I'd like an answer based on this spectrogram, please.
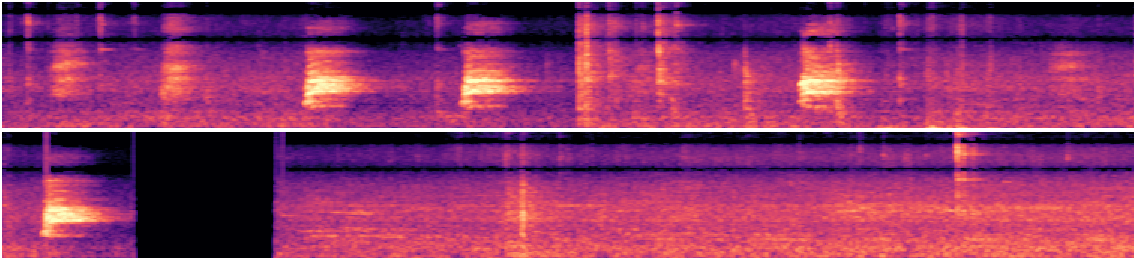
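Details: A dog barks and drives off a drenched crow perched on the left. Sharp barks ring out about once a second, mixed with shorter yips, for eight seconds. A brief silence follows, then steady background hiss with a faint click.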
